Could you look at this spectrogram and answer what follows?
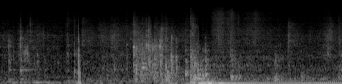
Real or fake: fake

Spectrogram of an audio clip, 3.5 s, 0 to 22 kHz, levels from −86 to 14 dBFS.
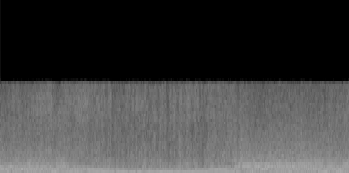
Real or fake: fake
